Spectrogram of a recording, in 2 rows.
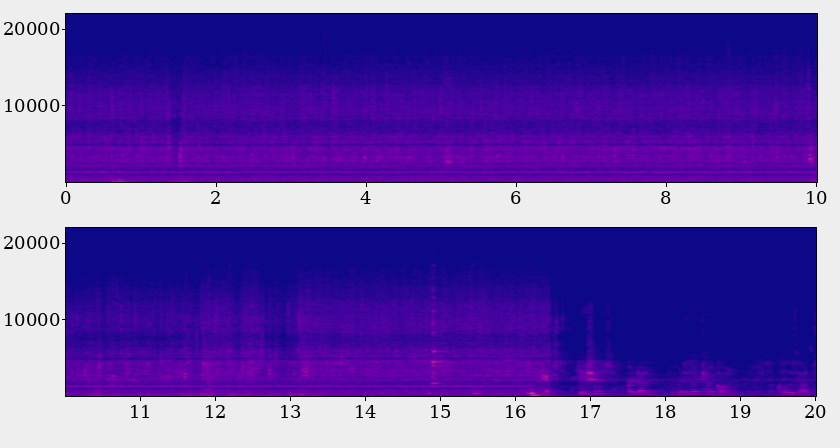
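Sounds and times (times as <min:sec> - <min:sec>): tap running into a sink: 0:00.5 - 0:01.8, 0:09.8 - 0:13.7, 0:14.8 - 0:16.6
dishes clinking: 0:14.8 - 0:15.6.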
